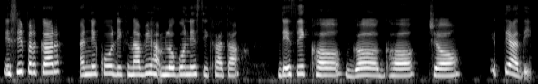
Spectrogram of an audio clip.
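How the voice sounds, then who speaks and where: A woman teaching a grammar lesson, spelling out words letter by letter in a slow, deliberate way. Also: high-pitched, fairly even intonation.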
